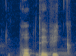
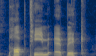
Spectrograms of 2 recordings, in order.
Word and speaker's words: Pop Team Epic: Pop de pic. You don't know Pop de Pipic? I can't even pronounce that.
